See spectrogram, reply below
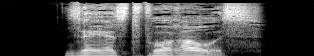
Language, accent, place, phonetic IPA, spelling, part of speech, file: German, Germany, Berlin, [ˌzɛːəst foˈʁaʊ̯s], sähest voraus, verb, De-sähest voraus.ogg
- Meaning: second-person singular subjunctive II of voraussehen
